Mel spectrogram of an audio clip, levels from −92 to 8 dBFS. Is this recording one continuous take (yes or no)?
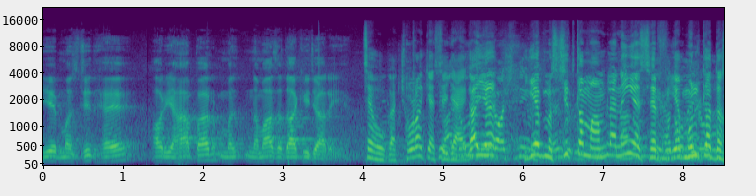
no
